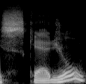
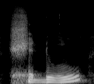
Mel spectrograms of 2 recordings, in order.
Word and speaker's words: schedule: Então aquela palavra ali é schedule, mas tem outras e pronúncias também do inglês britânico, muda um pouquinho, vira meio que um shedulu.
